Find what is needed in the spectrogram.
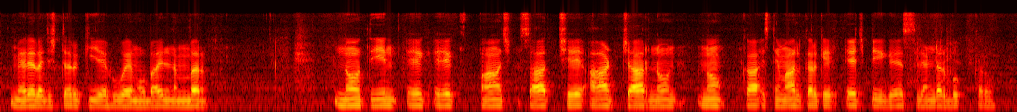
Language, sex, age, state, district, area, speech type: Urdu, male, 30-45, Uttar Pradesh, Muzaffarnagar, urban, read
